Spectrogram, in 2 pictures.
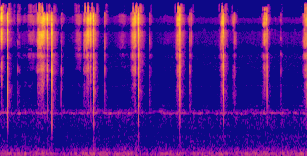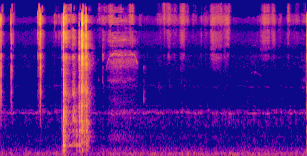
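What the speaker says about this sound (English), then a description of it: "I'm going to trim the ends of my tassel to make sure they're all even." Scissors snip through the ends of a crochet yarn tassel with a dozen or so short, crisp cuts in an irregular rhythm, close up, followed by a brief rustle of handling and quiet room tone.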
